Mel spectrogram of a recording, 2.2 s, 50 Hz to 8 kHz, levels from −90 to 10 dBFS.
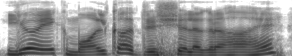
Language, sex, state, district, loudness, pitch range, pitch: Hindi, male, Jharkhand, Ranchi, -13 LUFS, 140-205 Hz, 160 Hz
